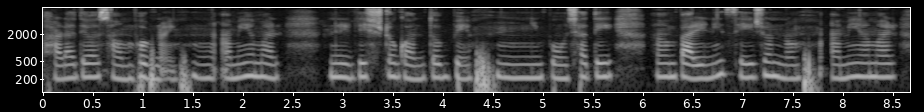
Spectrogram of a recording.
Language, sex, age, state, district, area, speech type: Bengali, female, 30-45, West Bengal, Bankura, urban, spontaneous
